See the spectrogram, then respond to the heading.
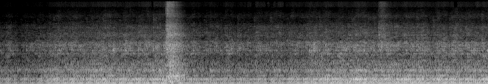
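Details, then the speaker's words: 2019 Camaro SS, 6.2L direct-injection LT1, after stuck-injector repair and oil change: steady V8 idle with an even low burble and one brief hiss, no miss or tick; good oil pressure, check engine light still on; normal idle. "But the car seems to be driving perfect now. Good oil pressure. Good oil pressure."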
